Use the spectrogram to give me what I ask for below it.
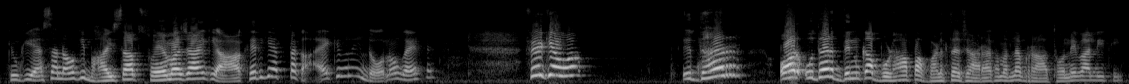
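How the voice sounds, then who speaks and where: Animated woman teacher telling a story. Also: on the high side. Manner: dramatic storytelling, asks students questions. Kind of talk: reading and explaining a Hindi story lesson.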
